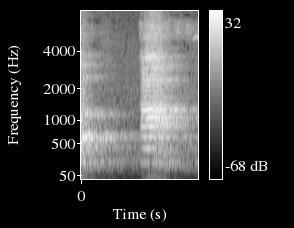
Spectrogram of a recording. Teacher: इस प्रकार के उच्चारण में मुंह पूरा खुला रहता है और वायु जो है वो बाहर आती है, बीच में कहीं कोई रुकावट नहीं है। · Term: स्वर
